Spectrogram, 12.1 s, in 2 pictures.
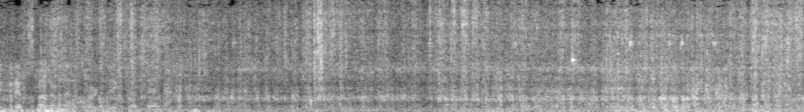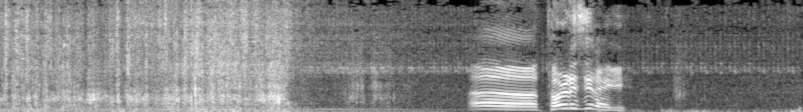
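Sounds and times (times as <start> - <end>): tyres on loose gravel: 0.0 - 11.5
small car engine under load: 0.0 - 12.0.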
